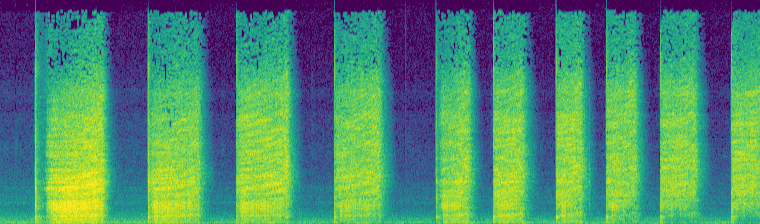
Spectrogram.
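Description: Handheld steam gun firing repeated jets of steam at a rubber sneaker sole: nine hisses with short gaps between them, each about a second long at first and growing shorter toward the end.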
